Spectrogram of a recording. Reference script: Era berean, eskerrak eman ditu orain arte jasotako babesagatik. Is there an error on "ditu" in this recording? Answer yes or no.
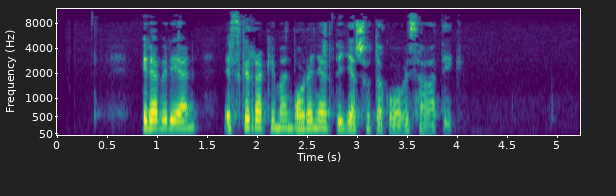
yes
